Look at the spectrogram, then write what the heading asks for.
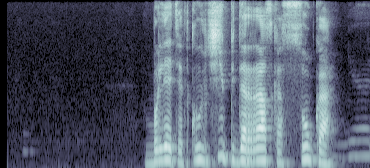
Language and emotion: Russian, angry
